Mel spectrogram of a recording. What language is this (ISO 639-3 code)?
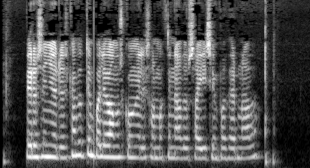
glg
